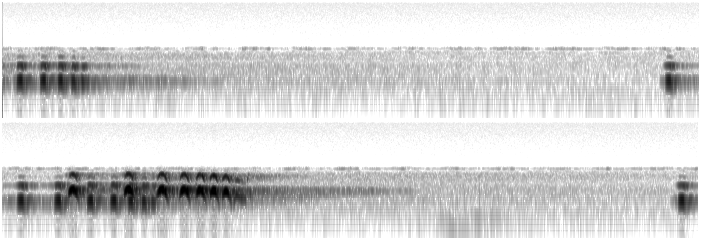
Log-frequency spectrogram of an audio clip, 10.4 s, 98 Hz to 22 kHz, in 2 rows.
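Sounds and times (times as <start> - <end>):
western screech owl giving pulsed hoots in Arizona: 0.0 - 1.0, 5.0 - 8.1.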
